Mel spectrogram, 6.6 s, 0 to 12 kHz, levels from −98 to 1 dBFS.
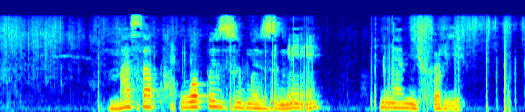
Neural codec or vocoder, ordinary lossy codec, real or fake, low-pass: none; MP3, 96 kbps; real; 7.2 kHz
